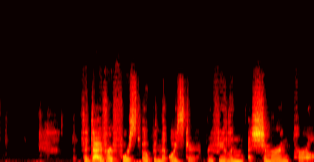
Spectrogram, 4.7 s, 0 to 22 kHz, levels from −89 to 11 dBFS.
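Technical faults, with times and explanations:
2.07–2.92 s, Bluetooth SBC bit pool drop: the speech turns dull and gritty as the encoder starves its highest sub-bands and coarsely quantises the rest, which fits a bit pool falling from 31 to 13, near 94 kbps, before the rate recovers.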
